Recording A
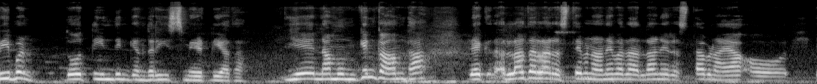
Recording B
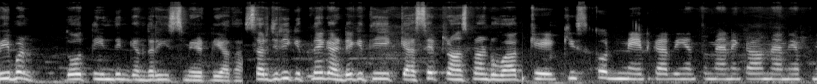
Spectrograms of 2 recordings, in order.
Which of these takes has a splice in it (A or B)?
B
